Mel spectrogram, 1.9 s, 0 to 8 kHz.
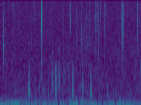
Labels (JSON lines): {"label": "biophony", "recorder": "SoundTrap 300"}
